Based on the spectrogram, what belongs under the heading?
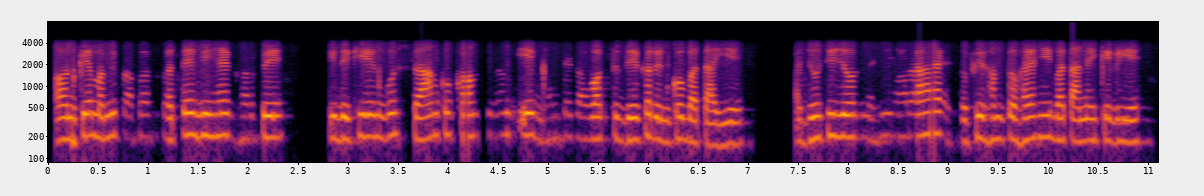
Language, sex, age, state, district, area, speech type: Hindi, female, 30-45, Uttar Pradesh, Varanasi, rural, conversation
